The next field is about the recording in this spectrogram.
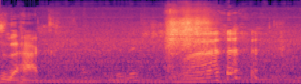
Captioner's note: chuckles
